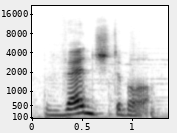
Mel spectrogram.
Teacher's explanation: So that first syllable is so strong, it makes the second syllable disappear.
